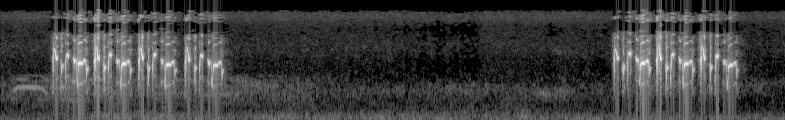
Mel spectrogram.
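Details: Bulbul singing the tayyariyat sihan style, meant for training and motivating young birds; two fast rippling phrases of bubbly warbled notes, each nearly two seconds, separated by about four seconds of quiet hum.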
